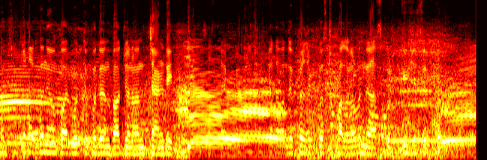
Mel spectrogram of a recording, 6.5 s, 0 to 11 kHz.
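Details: Sahiwal cattle, bull calves for sale at the Aftabganj market, Dinajpur, Bangladesh, 2 September 2025; a long, full-throated moo with rich harmonics swells and carries for several seconds over a busy background of market voices.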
